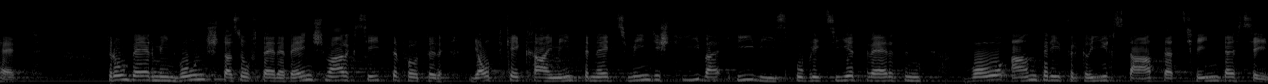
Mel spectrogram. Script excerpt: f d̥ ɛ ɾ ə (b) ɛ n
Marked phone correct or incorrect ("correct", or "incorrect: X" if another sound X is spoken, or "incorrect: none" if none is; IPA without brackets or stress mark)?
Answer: correct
